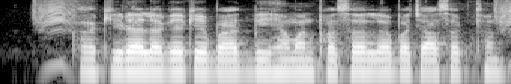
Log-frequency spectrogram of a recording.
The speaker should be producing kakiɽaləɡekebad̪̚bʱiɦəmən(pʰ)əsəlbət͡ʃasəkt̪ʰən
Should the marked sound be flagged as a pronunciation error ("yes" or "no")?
no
